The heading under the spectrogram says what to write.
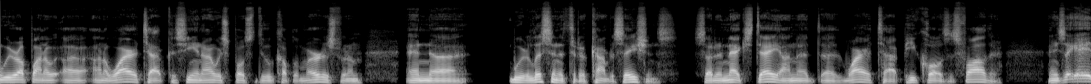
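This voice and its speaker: Here a middle-aged man who used to work undercover guests on a podcast, speaking fast in a lowish voice. He spins casual anecdotes, performing the dialogue and swearing freely, captured in a dry, studio-quality recording.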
